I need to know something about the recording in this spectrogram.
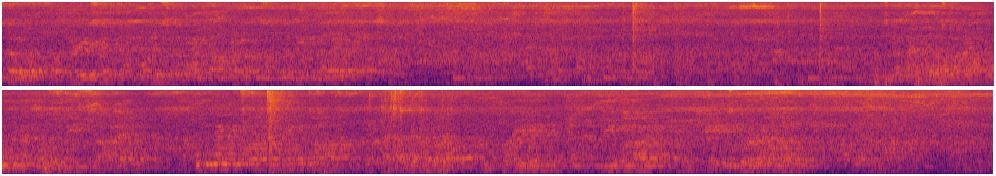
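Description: Small electric model cars whine and buzz as they race past.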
